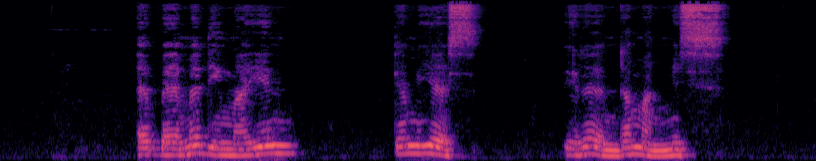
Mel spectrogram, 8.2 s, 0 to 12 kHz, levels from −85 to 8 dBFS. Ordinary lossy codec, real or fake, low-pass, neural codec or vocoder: Opus, 32 kbps; real; 10.8 kHz; none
